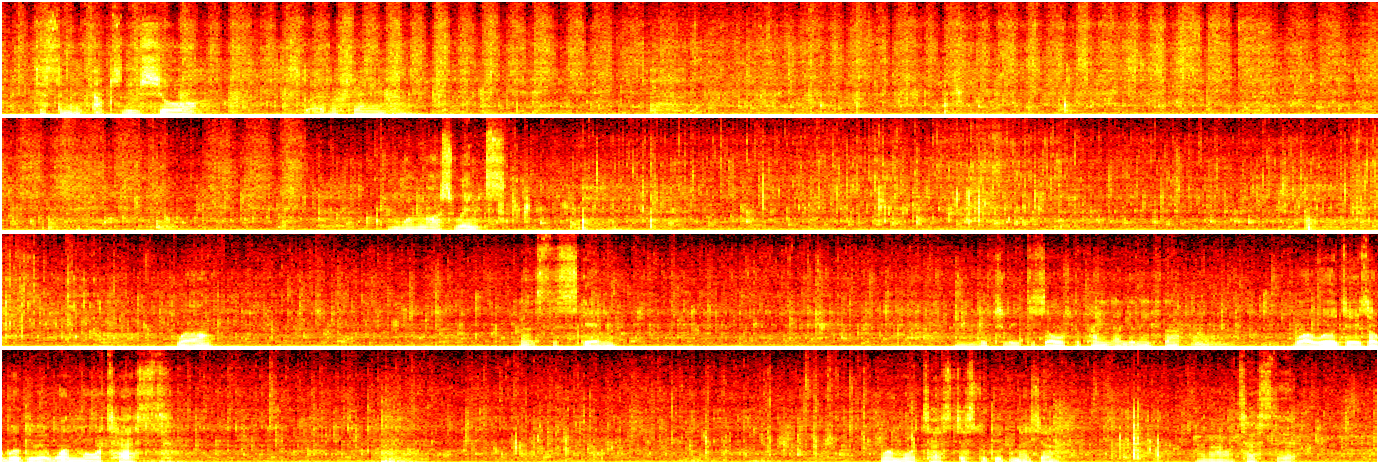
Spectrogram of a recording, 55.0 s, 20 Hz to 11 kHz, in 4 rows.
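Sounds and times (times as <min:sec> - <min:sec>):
hose water spraying on metal: 0:00.0 - 0:25.3
dull thump: 0:45.0 - 0:45.6.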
